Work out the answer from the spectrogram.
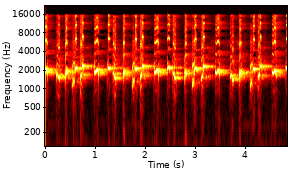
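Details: Yellow-vented bulbul in long, non-stop ropelan ngelituk song, used to train birds and lure wild bulbuls: rapid, liquid whistled phrases rising and falling, tightly linked without pause, in a clean recording.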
